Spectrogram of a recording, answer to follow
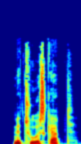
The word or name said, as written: naturskabt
